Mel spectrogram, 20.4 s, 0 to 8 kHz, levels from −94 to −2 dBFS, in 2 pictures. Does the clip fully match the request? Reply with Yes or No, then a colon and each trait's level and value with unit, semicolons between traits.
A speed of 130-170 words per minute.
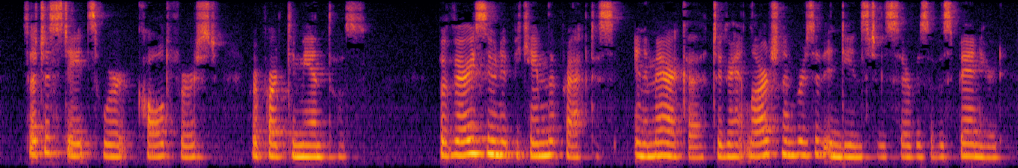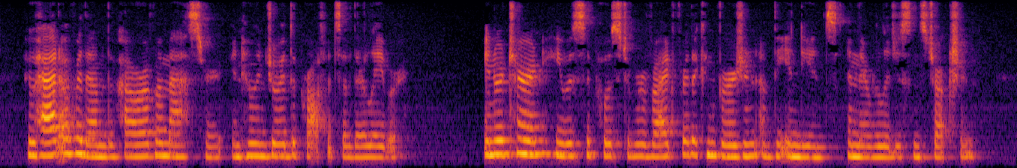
No: average, 185 wpm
